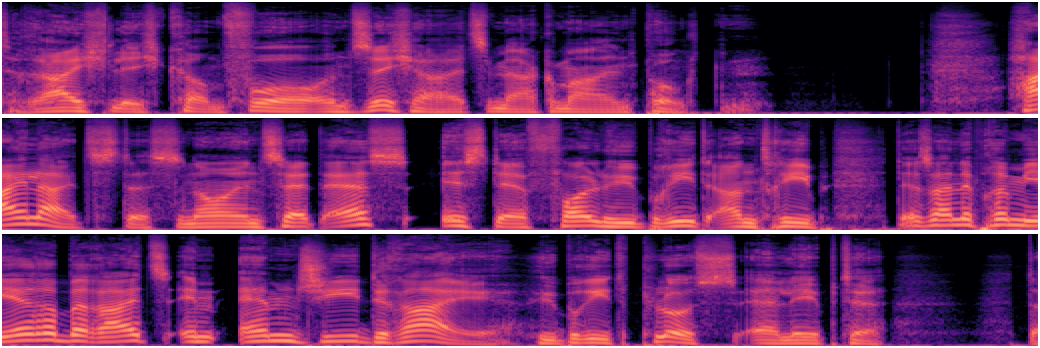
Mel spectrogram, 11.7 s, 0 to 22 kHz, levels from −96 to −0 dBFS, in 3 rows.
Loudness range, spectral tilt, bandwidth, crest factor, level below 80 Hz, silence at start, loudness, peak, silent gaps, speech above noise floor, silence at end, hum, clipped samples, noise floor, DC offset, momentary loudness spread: 5 LU; -4 dB/octave; over 20 kHz; 20 dB; -46 dBFS; 0 s; -24 LUFS; -6 dBFS; none; 31 dB; 0 s; none; under 0.1%; -55 dBFS; under 0.1%; 9 LU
